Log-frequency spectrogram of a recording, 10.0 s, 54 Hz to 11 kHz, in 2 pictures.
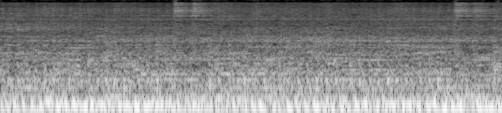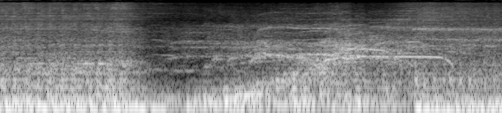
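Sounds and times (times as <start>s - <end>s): drums: 0.0s - 10.0s.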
